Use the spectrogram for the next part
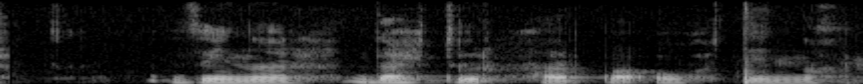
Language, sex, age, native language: Icelandic, male, 8, Polish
